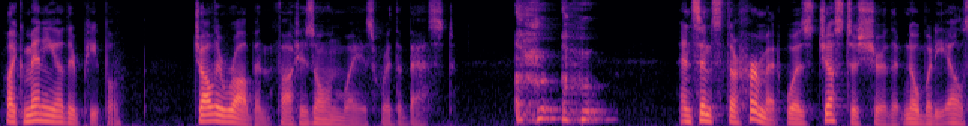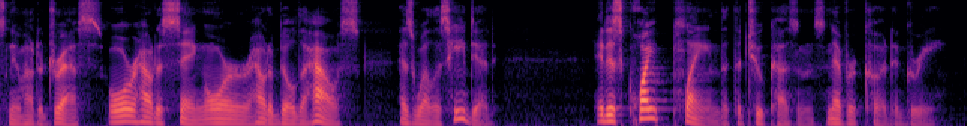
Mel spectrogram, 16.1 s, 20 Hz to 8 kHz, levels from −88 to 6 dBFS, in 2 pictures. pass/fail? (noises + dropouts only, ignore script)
fail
